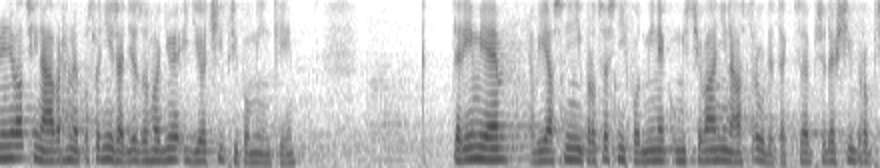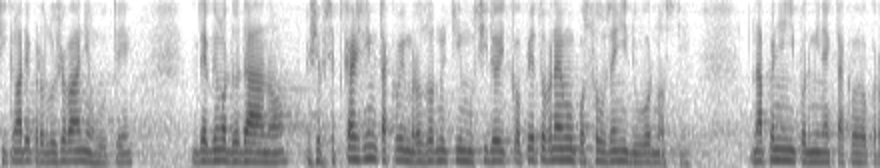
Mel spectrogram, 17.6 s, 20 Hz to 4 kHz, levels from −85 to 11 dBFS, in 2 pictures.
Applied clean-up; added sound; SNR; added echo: none; none; none; none.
